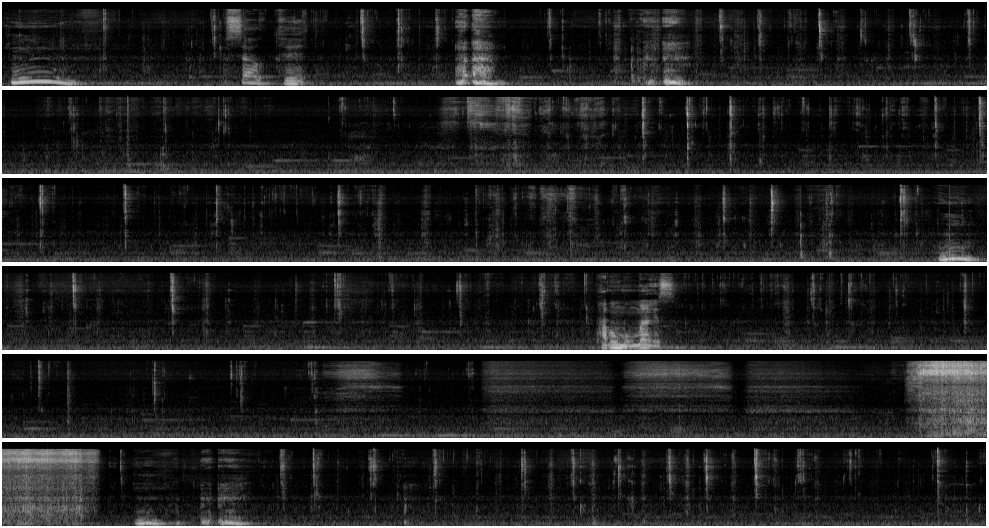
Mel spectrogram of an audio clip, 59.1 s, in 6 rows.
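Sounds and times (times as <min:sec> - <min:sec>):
person chewing: 0:00.1 - 0:02.3, 0:03.1 - 0:12.4, 0:13.1 - 0:35.5, 0:36.3 - 0:46.3, 0:48.4 - 0:51.2, 0:51.8 - 0:59.0.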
